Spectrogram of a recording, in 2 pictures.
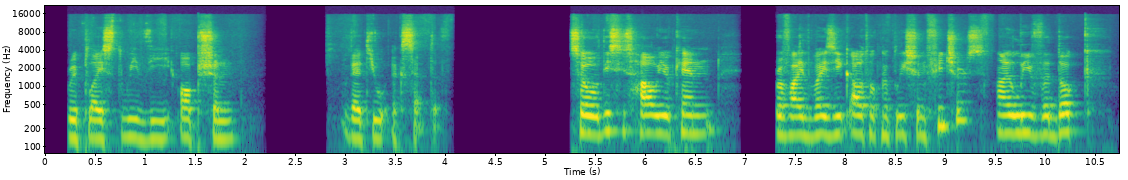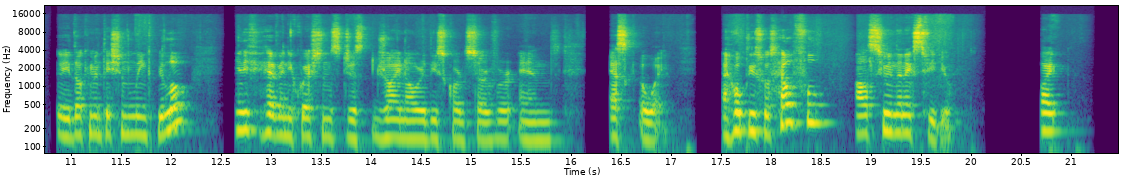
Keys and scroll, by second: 5.1 ctrl+c.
